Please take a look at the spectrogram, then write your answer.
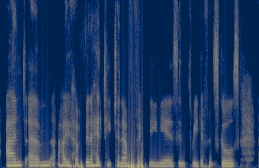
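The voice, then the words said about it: English accent. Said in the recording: “despite the English accent, I am English, but grew up in Scotland”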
